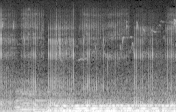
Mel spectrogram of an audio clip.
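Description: A house cat purrs steadily, a low rumbling drone with a soft rhythmic pulse that holds through the whole stretch without any talking.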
